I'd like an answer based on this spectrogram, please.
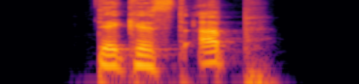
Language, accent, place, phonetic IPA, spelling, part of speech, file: German, Germany, Berlin, [ˌdɛkəst ˈap], deckest ab, verb, De-deckest ab.ogg
- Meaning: second-person singular subjunctive I of abdecken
